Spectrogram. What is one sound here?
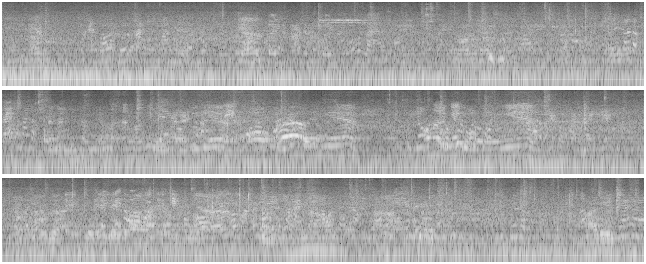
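Metal utensils clink against pots and pans.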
